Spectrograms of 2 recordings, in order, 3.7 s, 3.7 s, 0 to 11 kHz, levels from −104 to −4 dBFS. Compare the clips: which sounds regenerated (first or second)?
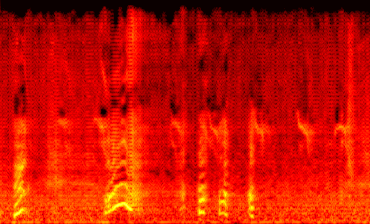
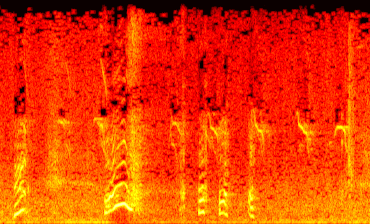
first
